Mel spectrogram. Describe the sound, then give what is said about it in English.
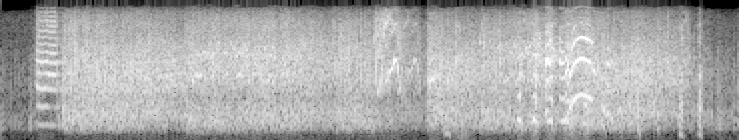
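A horse that has just been hit whinnies in short, shrill bursts near the end, rising over a steady wash of loud, rumbling background noise. No one speaks. “You know the horse got hit, man.”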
